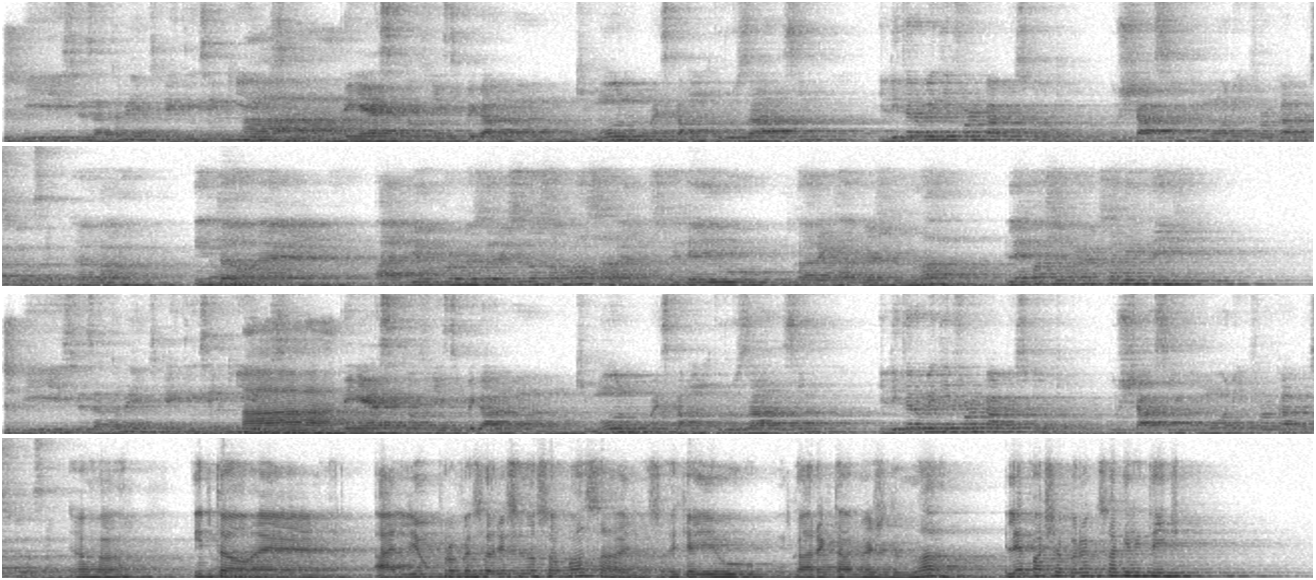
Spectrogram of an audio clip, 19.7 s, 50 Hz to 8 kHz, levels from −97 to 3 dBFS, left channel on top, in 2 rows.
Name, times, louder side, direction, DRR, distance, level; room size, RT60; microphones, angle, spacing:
voice 1, 0.1-2.1 2.5-6.1 6.6-10.3 11.4-11.7, equal, ahead, -4 dB, 0.4 m, -31 dB
voice 2, 1.8-2.6 10.3-10.8 11.2-12.4 12.6-16.9 17.3-18.7, right 3 dB, 65° right, 4 dB, 0.3 m, -27 dB
6.1 x 2.6 x 2.3 m, 2.2 s
head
